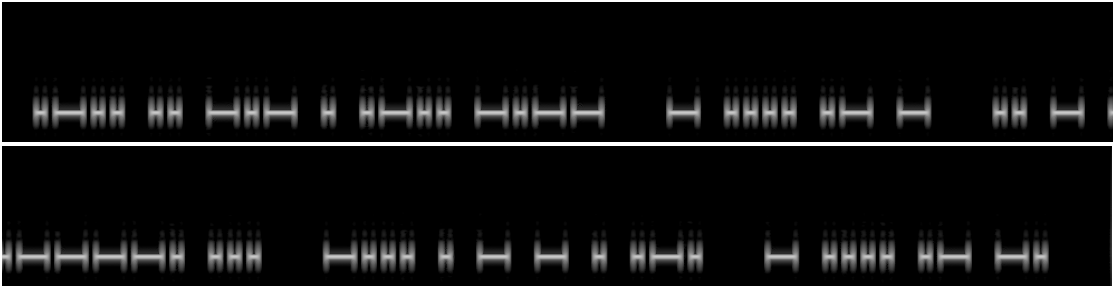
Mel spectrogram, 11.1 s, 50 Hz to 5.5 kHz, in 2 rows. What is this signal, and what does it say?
Morse code, heard as a keyed tone, about 25 wpm, 600 Hz. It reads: LIKELY THAT IT'S BETTER THAN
